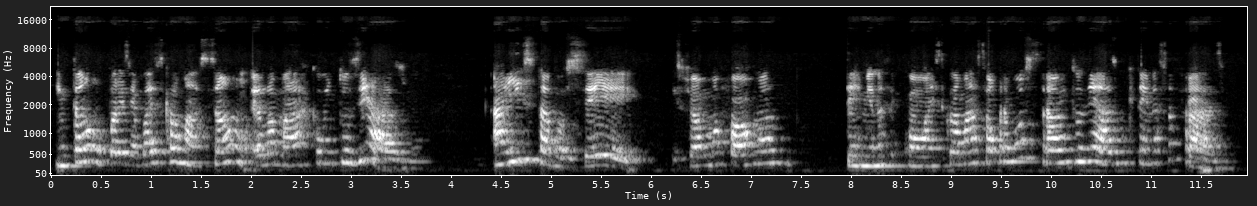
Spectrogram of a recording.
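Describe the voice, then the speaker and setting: A young Brazilian woman teaching a grammar lesson, explaining rules and slowing down to read out her examples. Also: high voice, animated. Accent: Brazilian Portuguese. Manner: explains with spoken examples, slows to dictate punctuation. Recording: roomy muffled lo-fi room sound.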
